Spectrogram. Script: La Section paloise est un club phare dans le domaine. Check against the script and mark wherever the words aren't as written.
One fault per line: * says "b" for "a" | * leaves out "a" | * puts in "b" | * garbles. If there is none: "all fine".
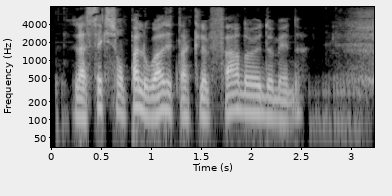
all fine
